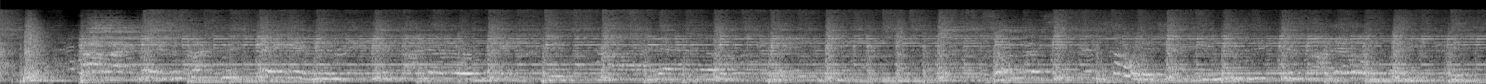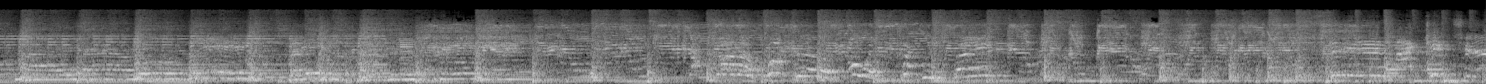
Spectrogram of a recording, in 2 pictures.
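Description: Live rock band playing: electric guitar, bass guitar and drum kit, with a singer's voice over the band.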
